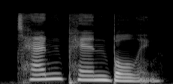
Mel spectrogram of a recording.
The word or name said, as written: ten-pin bowling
